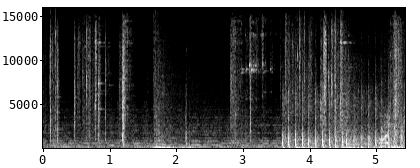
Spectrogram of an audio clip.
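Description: Rapid gunfire in the mobile battle royale game PUBG Mobile: scattered single shots early, then a loud, fast automatic burst of steady cracks through the final seconds, with no speech over it.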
